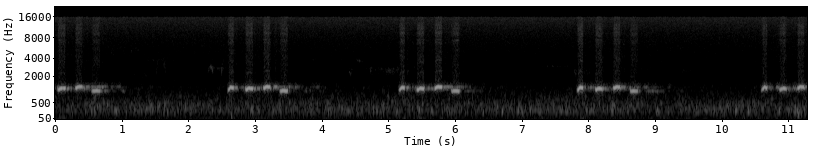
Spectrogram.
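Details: Indian cuckoo (Cuculus micropterus) in a Thai national park giving its mellow four-note whistled phrase, the last note dropping, repeated about every two and a half seconds over a steady low background hum.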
